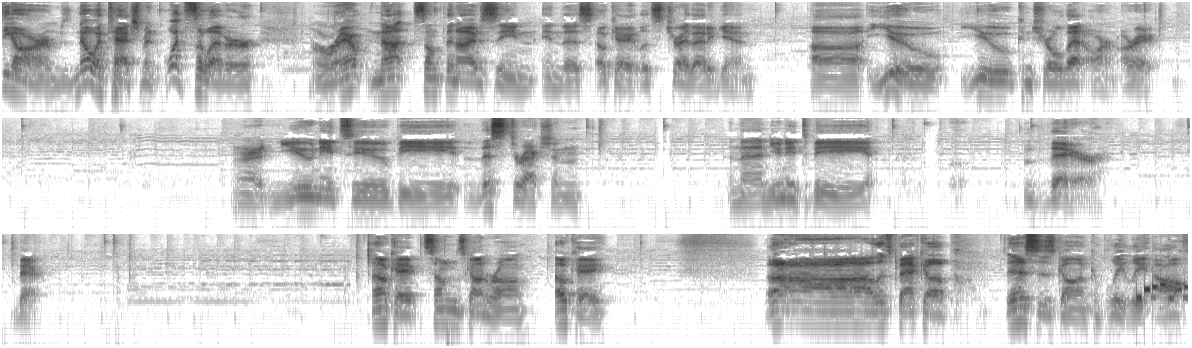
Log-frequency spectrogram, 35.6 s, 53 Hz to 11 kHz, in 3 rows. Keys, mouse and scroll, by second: 1.5-2.6 drag, 2.7 space, 4.3 right click, 5.0-7.7 drag, 9.7-11.4 shift+drag, 12.0-15.3 drag, 16.3-17.7 shift+drag, 18.4-20.8 drag, 22.1-23.7 shift+drag, 24.7-27.3 drag, 24.9 space, 27.1 space, 32.4 ctrl+z.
